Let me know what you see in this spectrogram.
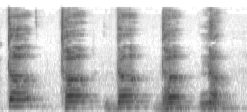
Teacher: दंत्य शब्द, दाताला जीभ चिटकून किंवा दाताच्या दिशेने जीभ नेऊन.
